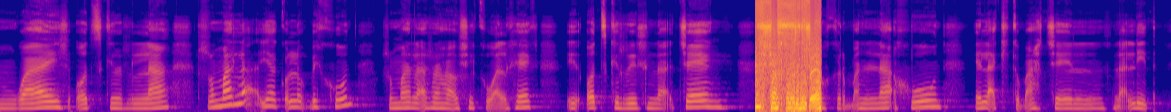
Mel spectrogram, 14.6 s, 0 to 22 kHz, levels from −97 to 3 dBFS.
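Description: At about 9.45 s the speech suddenly turns into a blast of harsh, very loud distortion that lasts until roughly 10.26 s, and even the quiet bits in that stretch come out as loud as everything else. That's the classic sound of signed and unsigned mixed up, likely from 16-bit samples being read with the wrong sign convention. Flipping the top bit turns every zero crossing into a leap across the whole range, hence the wall of noise.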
